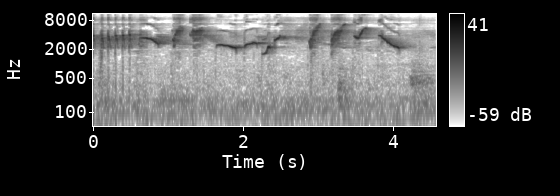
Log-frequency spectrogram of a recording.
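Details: Greater green leafbird song used as a lure to provoke other birds into singing: a rapid burst of short notes, then loud slurred whistles rising and falling, sweeping up and down in quick phrases with brief pauses.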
